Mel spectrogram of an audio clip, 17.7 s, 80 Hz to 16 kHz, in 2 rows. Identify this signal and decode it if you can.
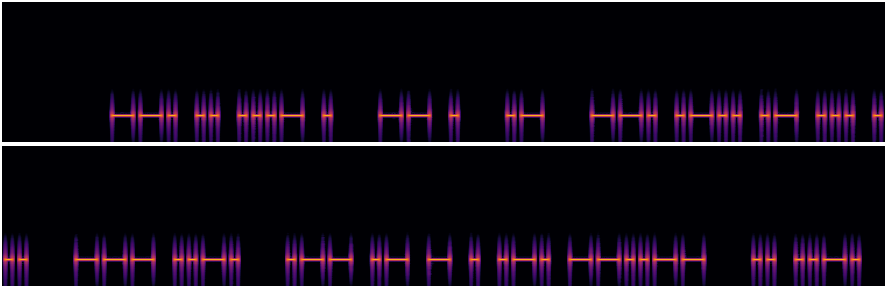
Morse code, heard as a keyed tone, about 17 wpm, 700 Hz. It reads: GIVE ME A GLASS OF WATER, IF
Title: Sentences from Top 1500 Words 17wpm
